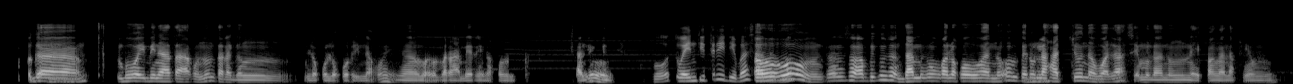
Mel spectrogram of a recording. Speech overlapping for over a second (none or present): none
